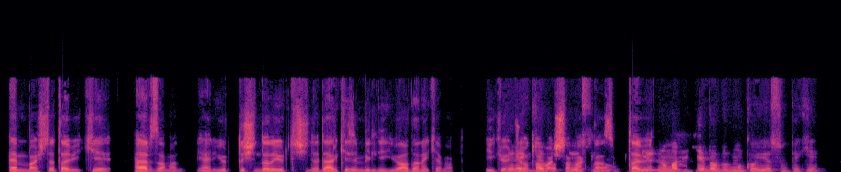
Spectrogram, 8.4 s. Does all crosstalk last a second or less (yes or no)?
no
